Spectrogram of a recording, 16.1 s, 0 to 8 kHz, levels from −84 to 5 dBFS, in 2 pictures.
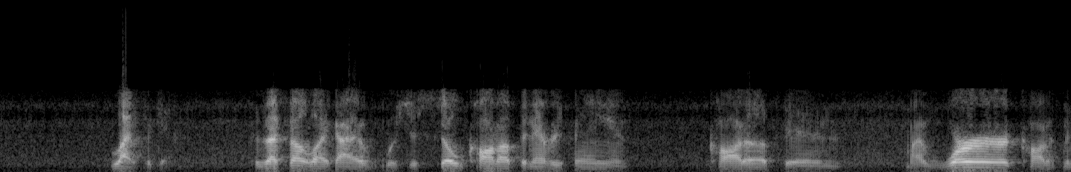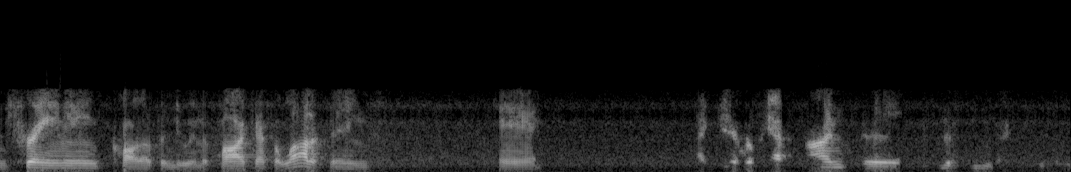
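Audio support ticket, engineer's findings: GSM full-rate codec, whole clip: buzzy, gravelly roughness on all the speech, band squeezed to about 300 Hz to 3.4 kHz. The pulse-train excitation plus vocal-tract model smears detail, which fits 13 kbps full rate. Call mic processing's bass cut is present and expected.

Lost GSM frames, 3.46 to 3.49 s: brief metallic ring where the sound should move on. Decoder held the last good frame's parameters and repeated them, which fits a single dropped 20 ms frame. Too short to fade out fully.

Speech suppressed in double talk, three spots: 12.05 to 12.33 s, dip of about 20 dB; 13.25 to 14.22 s, about 25 dB down for roughly a second; 14.39 s to the end, about 25 dB down over roughly a second and a half. Speech ducks. Likely the echo canceller clamping both directions while the far end talked, unable to tell near speech from loudspeaker echo.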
